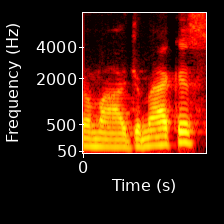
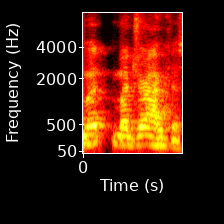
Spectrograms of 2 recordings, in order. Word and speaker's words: Madrakis: Dramakis? Is that how to say his name? Madrakis. Madrakis. Yes, sir.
